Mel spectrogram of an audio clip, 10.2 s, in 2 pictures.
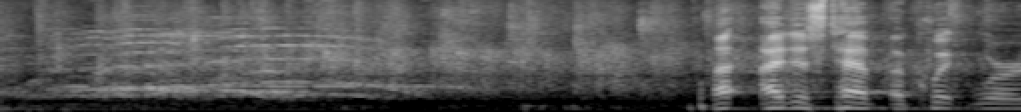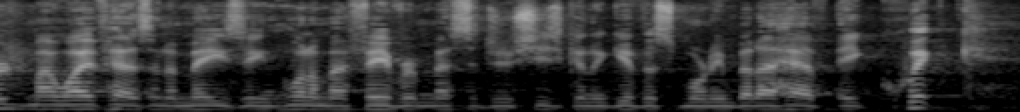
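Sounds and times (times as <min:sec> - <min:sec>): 
audience applause: 0:00.0 - 0:05.0
speech: 0:03.6 - 0:10.1.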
